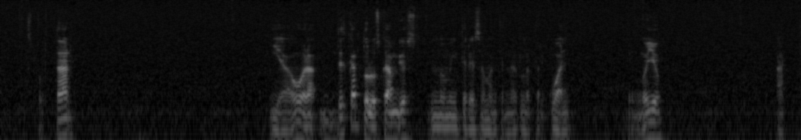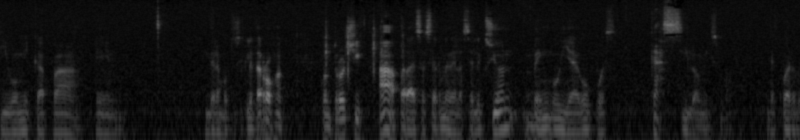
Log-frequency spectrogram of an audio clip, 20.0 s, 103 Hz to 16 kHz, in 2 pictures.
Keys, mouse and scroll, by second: 0.4 click, 3.0 click, 5.4 click, 8.1 click, 9.3 click, 14.8 ctrl+shift+a, 16.7 click, 17.9 click.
